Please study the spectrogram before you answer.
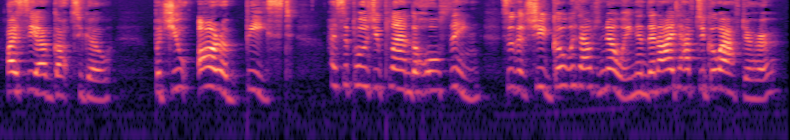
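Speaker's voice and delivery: put-on a boy calling his uncle a beast; angry boy. Boy voiced in the story.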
